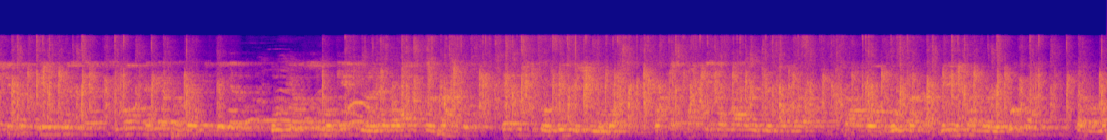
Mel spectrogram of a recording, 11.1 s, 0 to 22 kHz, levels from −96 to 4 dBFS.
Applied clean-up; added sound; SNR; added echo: none; Applause; 1 dB; reverberation time 1.2 s.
